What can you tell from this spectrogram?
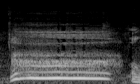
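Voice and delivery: high, slow, loud gasped oh my goodness; a loud, high, delighted swoon; thrilled. Real, not acted. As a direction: swoon over the find, drawing it out high. Thrilled find at the sale.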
